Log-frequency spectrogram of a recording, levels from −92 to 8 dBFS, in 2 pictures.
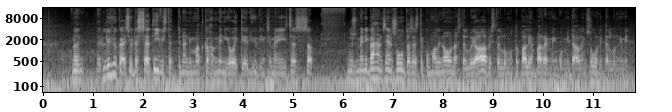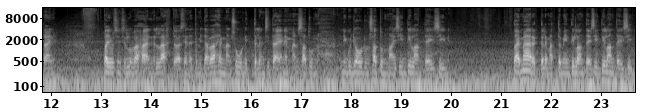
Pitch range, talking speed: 105-120 Hz, 135 wpm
